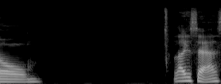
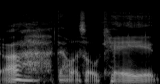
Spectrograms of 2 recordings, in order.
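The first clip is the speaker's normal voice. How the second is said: unimpressed; 6 semitones lower, 6 dB quieter than usual. Retold or imitated. Unimpressed verdict on a song.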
